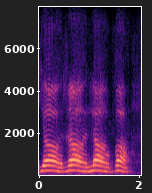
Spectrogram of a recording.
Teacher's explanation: अर्थात जो हमारी आवाज आती है वो बिल्कुल एकदम गले से आती है। तो इस मुख जो जीवा होती है वो इनको बोलते वक्त मुख के किसी भी भाग को नहीं छूती। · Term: अंतस्थ व्यंजन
